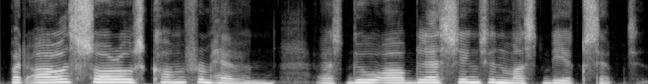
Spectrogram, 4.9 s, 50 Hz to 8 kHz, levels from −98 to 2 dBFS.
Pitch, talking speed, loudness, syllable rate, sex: 225 Hz, 175 wpm, -13 LUFS, 4.3 syllables/s, female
